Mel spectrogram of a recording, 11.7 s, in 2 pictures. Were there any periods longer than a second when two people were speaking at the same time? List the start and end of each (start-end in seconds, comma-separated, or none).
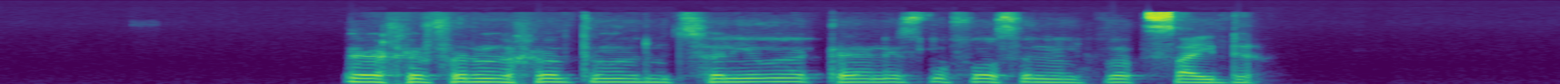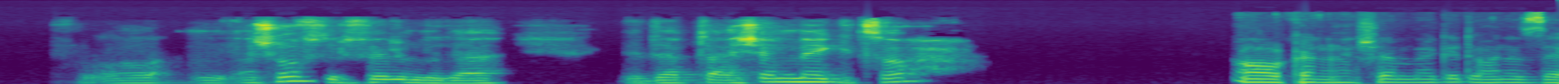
none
